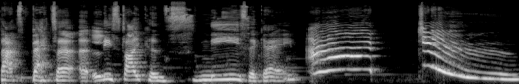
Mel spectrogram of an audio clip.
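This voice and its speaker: Over background music, a woman uses a put-on character voice, speaking very slowly at a fairly high pitch with lively intonation. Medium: read story. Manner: complaining, fretful.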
